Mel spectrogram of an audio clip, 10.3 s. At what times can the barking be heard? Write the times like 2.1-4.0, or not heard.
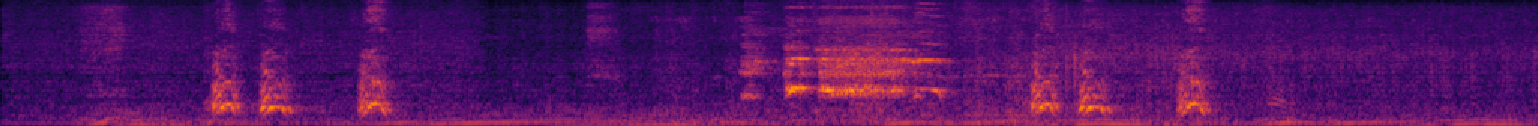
1.4-2.6, 6.8-8.7.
